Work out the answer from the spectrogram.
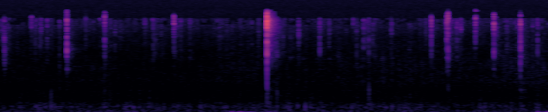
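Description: Near silence with faint, scattered light ticks and taps, one a little clearer about two and a half seconds in: a clear plastic pattern-drafting ruler being set down and moved, and a pencil on paper.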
